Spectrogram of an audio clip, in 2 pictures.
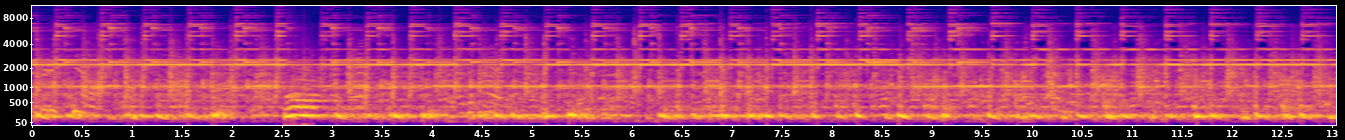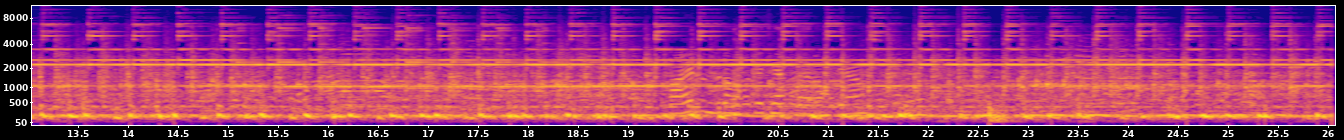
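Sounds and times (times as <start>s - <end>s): bells ringing: 0.0s - 26.0s
drums beating: 0.0s - 26.0s.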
